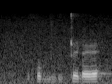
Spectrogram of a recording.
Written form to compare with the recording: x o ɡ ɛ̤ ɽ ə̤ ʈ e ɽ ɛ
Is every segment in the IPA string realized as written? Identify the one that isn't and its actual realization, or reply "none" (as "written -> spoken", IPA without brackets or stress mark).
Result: none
